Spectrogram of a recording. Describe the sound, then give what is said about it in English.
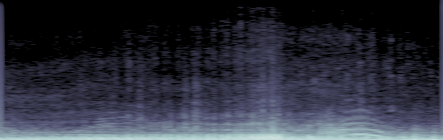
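Motorcycle engines rumble loudly, revving higher with a rising whine as the bikes take off across a parking lot toward their starting positions, a dense continuous roar throughout. “The engines rev, and the bikes take off across the parking lot towards their starting positions.”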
